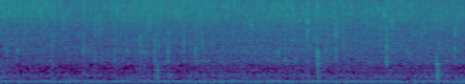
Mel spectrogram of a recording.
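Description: Spice-marinated chicken wings shallow-frying in hot oil in a pan: a steady sizzle with scattered crackles.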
